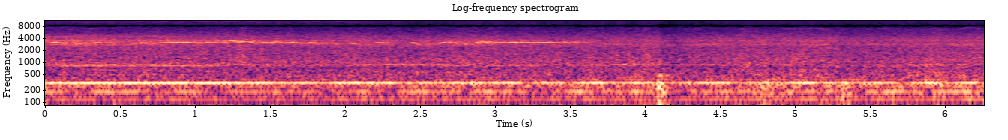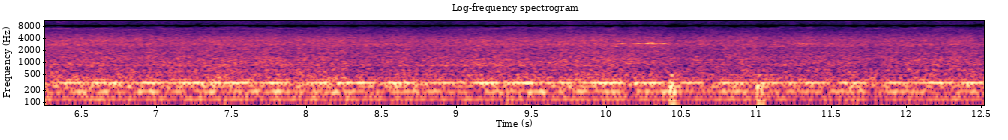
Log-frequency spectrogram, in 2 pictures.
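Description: Berlin S-Bahn class 480 electric train heard from inside its passenger car while running: steady running noise with a strong, unchanging drone that the uploader finds strange. Two faint single knocks come through, about four and ten seconds in.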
